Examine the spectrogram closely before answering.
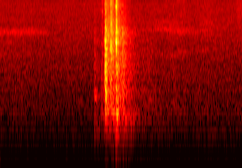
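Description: A dishwasher door drops open with a clunk.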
